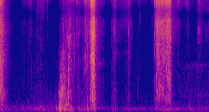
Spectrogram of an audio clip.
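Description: Paper DVD cover artwork being ripped: two short tearing sounds, the first about a second in, the second about three seconds in.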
